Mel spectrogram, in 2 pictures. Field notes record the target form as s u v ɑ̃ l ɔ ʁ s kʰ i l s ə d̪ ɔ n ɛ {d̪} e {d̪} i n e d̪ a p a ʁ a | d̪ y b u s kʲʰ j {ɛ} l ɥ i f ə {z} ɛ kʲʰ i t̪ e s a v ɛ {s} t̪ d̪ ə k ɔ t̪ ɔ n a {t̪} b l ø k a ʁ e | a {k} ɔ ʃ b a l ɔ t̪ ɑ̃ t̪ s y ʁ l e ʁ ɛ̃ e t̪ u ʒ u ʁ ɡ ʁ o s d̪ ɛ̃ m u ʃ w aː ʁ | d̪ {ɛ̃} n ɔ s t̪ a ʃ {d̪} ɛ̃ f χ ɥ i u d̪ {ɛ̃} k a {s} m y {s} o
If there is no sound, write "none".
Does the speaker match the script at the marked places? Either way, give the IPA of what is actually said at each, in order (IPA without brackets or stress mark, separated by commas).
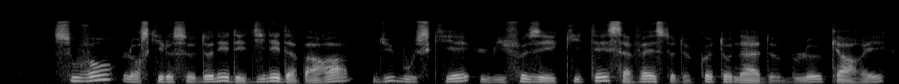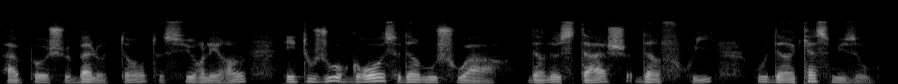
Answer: d̪, d̪, e, z, s, d̪, p, ɛ̃, d̪, ɛ̃, s, z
